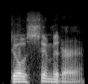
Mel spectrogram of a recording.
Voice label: "dosimeter", American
